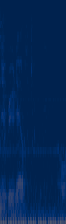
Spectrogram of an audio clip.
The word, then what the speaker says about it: Naruto: It's pronounced Naruto.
